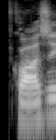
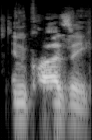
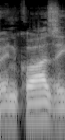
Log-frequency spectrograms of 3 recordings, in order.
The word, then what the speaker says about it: Nkwazi: owner and outfitter of Quasi Safaris. Did I say that correctly? The N is silent. Yes. Inquasi the N is not silent. So Inquasi Safaris.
